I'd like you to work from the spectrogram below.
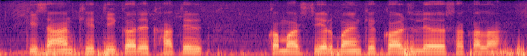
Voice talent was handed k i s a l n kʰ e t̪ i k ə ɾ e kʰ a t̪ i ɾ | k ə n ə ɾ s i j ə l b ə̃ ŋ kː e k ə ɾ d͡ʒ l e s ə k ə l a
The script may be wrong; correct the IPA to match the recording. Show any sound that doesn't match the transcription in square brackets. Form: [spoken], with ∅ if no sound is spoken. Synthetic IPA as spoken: k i s a [∅] n kʰ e t̪ i k ə ɾ e kʰ a t̪ i ɾ | k ə [m] ə ɾ s i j ə l b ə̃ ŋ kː e k ə ɾ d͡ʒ l e s ə k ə l a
